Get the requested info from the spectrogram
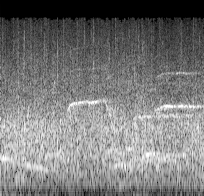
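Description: A live stand-up comedy audience in a theatre applauding steadily after a punchline. Two long, high, steady tones sound over the clapping partway through.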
